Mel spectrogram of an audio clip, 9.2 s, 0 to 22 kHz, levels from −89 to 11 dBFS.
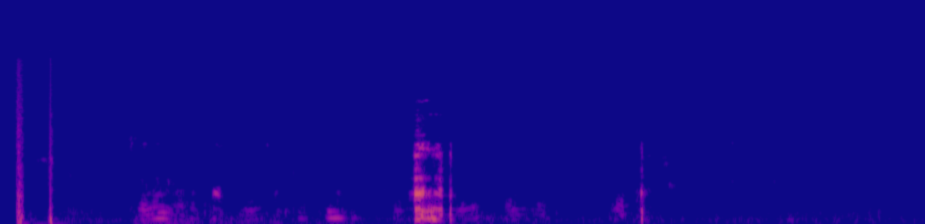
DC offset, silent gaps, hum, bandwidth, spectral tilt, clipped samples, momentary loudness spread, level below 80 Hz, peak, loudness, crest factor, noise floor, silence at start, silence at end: under 0.1%; none; none; 7.4 kHz; -8 dB/octave; under 0.1%; 24 LU; -68 dBFS; -28 dBFS; -45 LUFS; 26 dB; -87 dBFS; 0.15 s; 2.8 s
